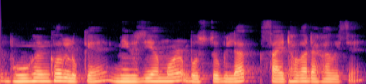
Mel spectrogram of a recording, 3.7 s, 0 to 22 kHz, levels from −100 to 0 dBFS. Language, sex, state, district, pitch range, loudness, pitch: Assamese, male, Assam, Sonitpur, 145-160 Hz, -15 LUFS, 150 Hz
